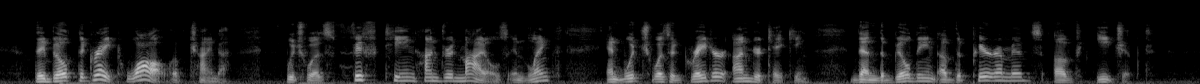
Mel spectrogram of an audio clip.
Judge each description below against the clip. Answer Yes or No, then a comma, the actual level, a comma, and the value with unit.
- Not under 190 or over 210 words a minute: No, average, 140 wpm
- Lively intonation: Yes, wide, 6.5 semitones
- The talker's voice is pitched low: No, medium, 145 Hz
